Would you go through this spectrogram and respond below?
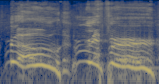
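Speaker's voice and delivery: high, loud goblin scream of grief; anguished goblin cry. Acted. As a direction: wail for the fallen wolf. Goblin grieves his dead wolf.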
